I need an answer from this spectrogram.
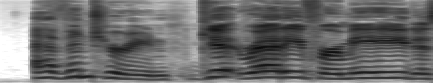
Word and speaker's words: aventurine: It's not adventurine. It's aventurine.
